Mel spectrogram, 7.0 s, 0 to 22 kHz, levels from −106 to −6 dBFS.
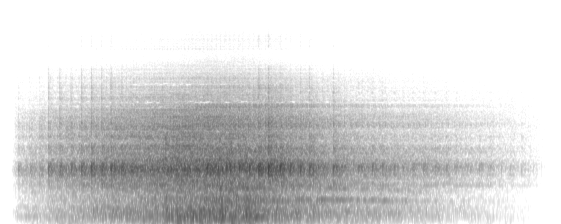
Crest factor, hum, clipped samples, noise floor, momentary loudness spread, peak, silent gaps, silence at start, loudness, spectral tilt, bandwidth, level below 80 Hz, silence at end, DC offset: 24 dB; none; under 0.1%; -83 dBFS; 20 LU; -22 dBFS; none; 0.4 s; -42 LUFS; -5.5 dB/octave; 8 kHz; -64 dBFS; 1.4 s; under 0.1%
